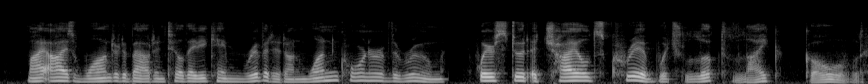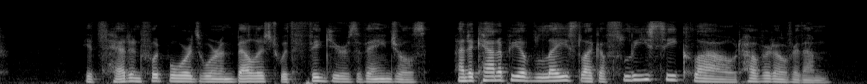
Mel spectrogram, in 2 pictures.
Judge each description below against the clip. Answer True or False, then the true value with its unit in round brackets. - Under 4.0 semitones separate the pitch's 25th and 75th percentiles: False (4.7 semitones)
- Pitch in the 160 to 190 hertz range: False (140 Hz)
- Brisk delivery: False (160 wpm)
